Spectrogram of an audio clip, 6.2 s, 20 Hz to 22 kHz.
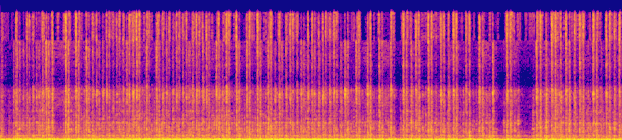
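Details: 1967 Chevrolet C50 truck, sat about nine years, running on choke at idle, mufflers rusted out: loud, deep, uneven rumble with a ragged low beat; exhaust leak from a missing passenger-side exhaust donut.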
